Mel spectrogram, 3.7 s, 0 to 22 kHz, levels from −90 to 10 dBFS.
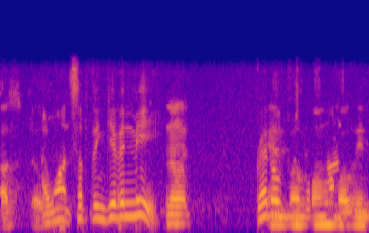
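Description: At 0.55 to 0.65 s the level briefly sags by a small amount, around 5 dB, and at 2.89 s it falls much further, roughly 20 dB, staying down through to the end. The likely cause in both places is speech suppressed in double talk: with the far end active, the echo canceller could not tell local sound from loudspeaker echo and attenuated everything it picked up, thinning and muting the signal.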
